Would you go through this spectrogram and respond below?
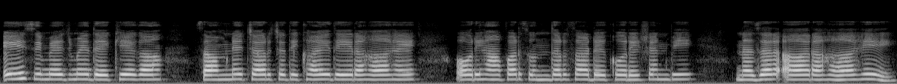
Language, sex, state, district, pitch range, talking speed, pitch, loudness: Hindi, female, Rajasthan, Jaipur, 225-235 Hz, 140 wpm, 230 Hz, -17 LUFS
